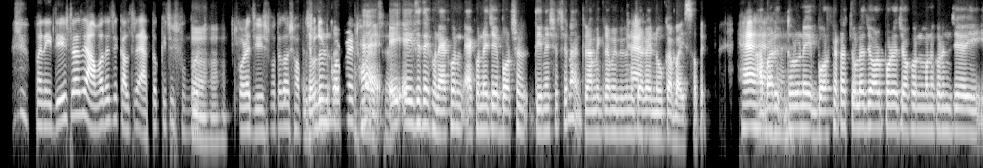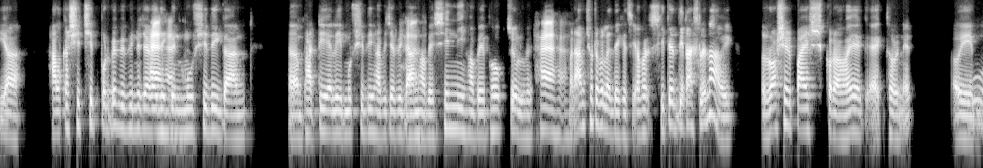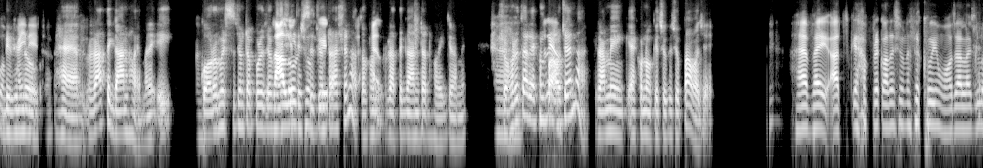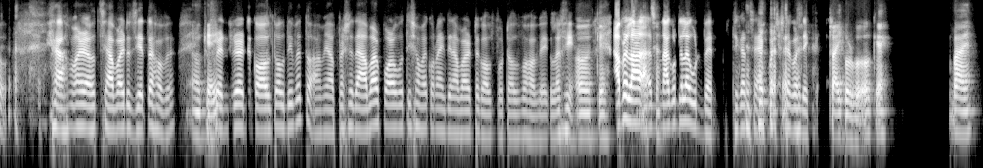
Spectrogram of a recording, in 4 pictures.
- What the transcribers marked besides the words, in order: tapping; other background noise; hiccup; unintelligible speech; laughing while speaking: "আপনার কথা শুনে তো খুবই মজা লাগলো। আমার হচ্ছে"; chuckle; laughing while speaking: "এগুলা নিয়ে"; chuckle; unintelligible speech
- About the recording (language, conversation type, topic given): Bengali, unstructured, আপনার সংস্কৃতি আপনার পরিচয়কে কীভাবে প্রভাবিত করে?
